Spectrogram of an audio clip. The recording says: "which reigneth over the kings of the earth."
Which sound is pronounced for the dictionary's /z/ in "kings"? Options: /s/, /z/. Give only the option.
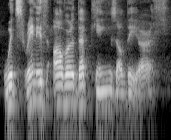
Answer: /z/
